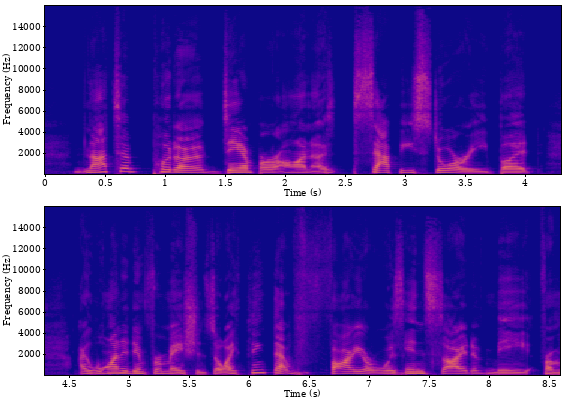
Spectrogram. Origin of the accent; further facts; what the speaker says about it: Queens, New York, United States; But I grew up in Queens.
